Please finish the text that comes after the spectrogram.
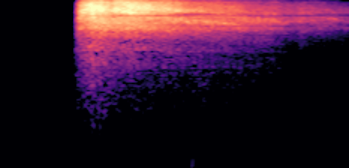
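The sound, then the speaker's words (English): A loud, sharp hiss bursts in suddenly after a moment of silence, then holds as a steady airy rush that slowly fades over about two seconds. No voices are heard. “That line ends with, parentheses, loud hiss.”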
